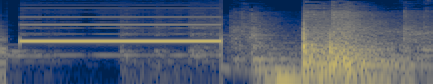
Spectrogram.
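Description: A steady electronic bleep, one flat tone held for about a second and then cut off, followed by a brief muffled thud and rustle.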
